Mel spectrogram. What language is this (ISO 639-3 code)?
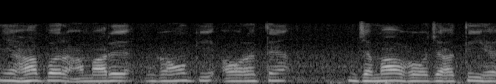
urd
